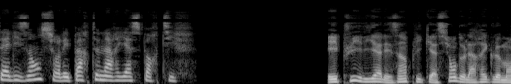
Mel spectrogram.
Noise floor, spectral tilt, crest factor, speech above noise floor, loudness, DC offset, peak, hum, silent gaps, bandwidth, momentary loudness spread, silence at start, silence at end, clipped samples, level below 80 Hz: under -90 dBFS; -5.5 dB/octave; 16 dB; over 69 dB; -22 LUFS; under 0.1%; -6 dBFS; none; 2.07-3.16 s; 15 kHz; 11 LU; 0 s; 0 s; under 0.1%; -54 dBFS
